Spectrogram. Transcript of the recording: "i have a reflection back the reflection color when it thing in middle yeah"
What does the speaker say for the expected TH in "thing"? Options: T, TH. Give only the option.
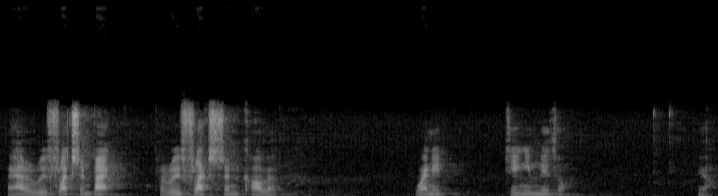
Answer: T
